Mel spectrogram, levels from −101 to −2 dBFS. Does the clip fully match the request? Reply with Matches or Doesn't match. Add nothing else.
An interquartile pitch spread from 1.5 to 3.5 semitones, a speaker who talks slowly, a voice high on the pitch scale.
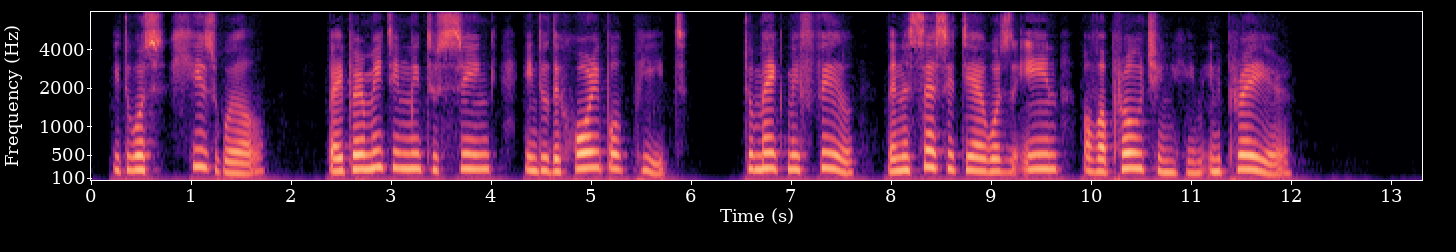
Matches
